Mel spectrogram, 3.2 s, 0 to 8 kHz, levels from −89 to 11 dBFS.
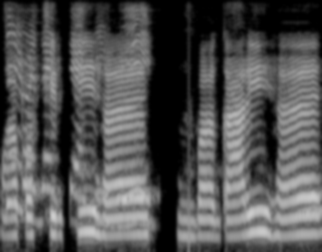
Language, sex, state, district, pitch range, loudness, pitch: Hindi, female, Bihar, Muzaffarpur, 200-225 Hz, -14 LUFS, 210 Hz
